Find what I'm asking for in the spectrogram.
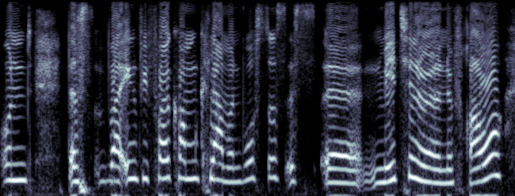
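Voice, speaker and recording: Her voice is high in pitch for a woman, and her intonation stays fairly even. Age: 30s. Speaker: artist and illustrator. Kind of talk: casual chat.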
